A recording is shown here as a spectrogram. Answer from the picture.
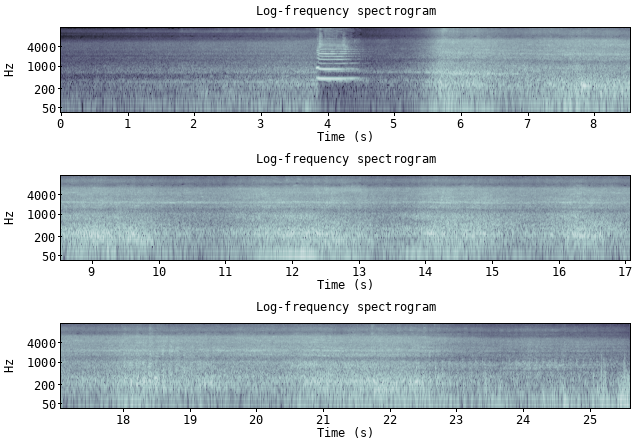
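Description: Indian express train approaching at speed and giving one short blast of its horn, then the coaches rushing past close by with a rhythmic wheel clatter that swells about every two seconds. The sound cuts off suddenly at the end.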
